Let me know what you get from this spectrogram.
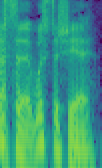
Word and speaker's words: Worcestershire: I feel like I'm watching the Food Network and one of the Americans is trying to say Worcestershire. – I've never been Worcestershire. Worcestershire. – Worcestershire.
